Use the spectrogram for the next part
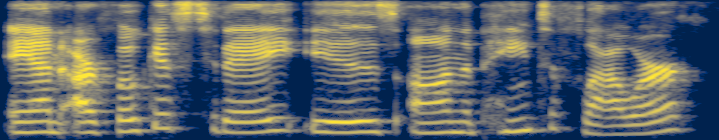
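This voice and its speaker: Her voice is fairly high with a fairly even intonation and an unhurried pace. She's a Boston-accented woman in her thirties hosting a crafting livestream indoors in her home craft room, greeting viewers by name in upbeat, casual conversation.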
